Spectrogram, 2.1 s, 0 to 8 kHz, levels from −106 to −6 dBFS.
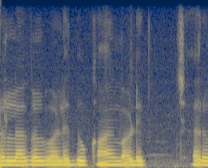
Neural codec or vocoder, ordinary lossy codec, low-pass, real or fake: none; none; none; real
